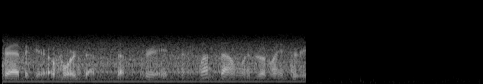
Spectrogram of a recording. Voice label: Airports 122.7, Radio; KSTE

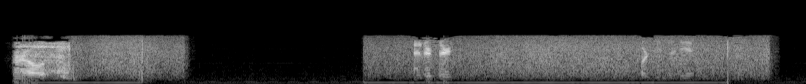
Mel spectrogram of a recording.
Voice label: Fire Dispatch

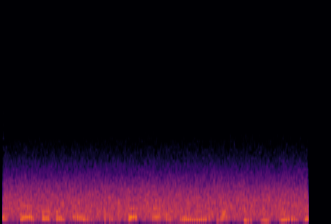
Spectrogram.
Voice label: Airports 122.7, Radio; KSTE

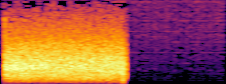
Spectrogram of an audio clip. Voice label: Aviation 121.5 Emergency

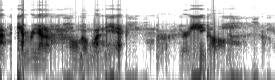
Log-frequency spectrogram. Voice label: Police Sheriff Dispatch

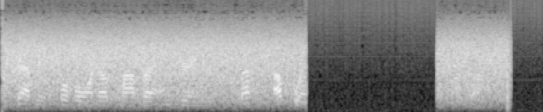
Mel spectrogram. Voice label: Airports 122.7, Radio; KSTE

